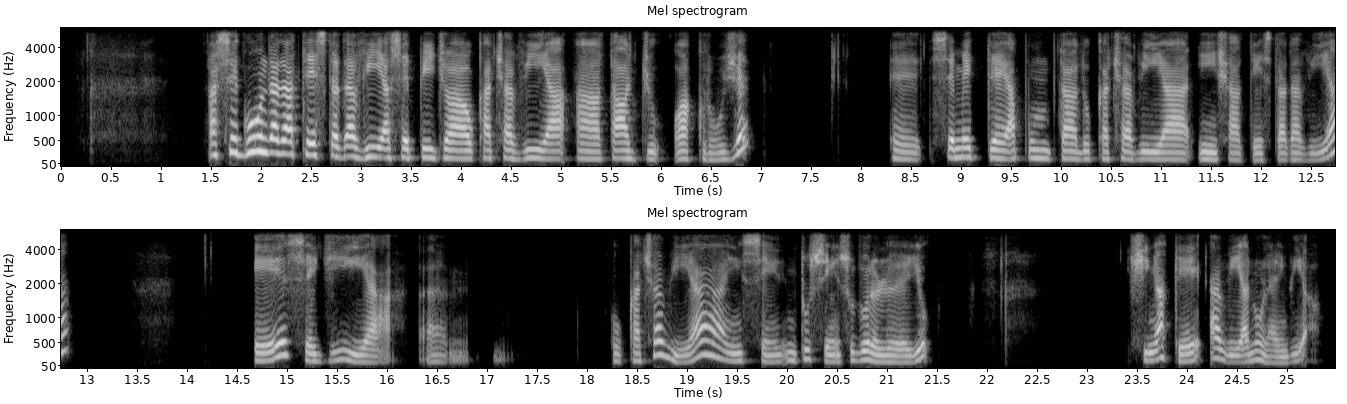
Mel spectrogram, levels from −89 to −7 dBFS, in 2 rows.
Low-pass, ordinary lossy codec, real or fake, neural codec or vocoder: 5.4 kHz; Opus, 32 kbps; fake; codec, 44.1 kHz, 7.8 kbps, Pupu-Codec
